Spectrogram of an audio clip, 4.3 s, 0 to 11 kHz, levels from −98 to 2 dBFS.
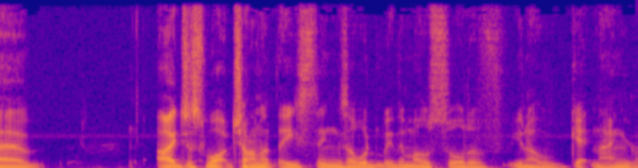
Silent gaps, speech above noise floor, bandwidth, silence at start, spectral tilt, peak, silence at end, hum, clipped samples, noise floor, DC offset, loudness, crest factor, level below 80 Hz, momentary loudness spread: none; 36 dB; 11 kHz; 0 s; -4.5 dB/octave; -6 dBFS; 0 s; none; under 0.1%; -63 dBFS; under 0.1%; -28 LUFS; 22 dB; -58 dBFS; 10 LU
